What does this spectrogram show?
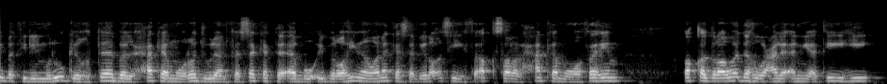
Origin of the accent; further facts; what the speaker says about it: Syria; عندنا في سوريا مثلا خناصرة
